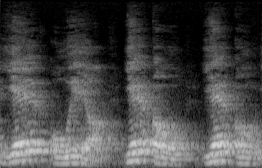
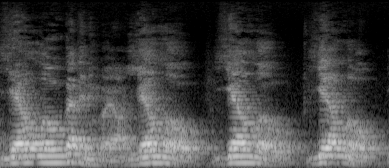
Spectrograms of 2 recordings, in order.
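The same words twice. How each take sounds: First: "yellow"를 '옐-오우'로; "yellow"의 둘째 음절에 L 없이; 음절대로 끊은 발음. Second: "yellow"를 '옐로우'로 L을 이어서; "yellow"의 L 힘이 둘째 음절까지 넘어가게. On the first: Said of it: "음절상으로 봤을 때는". ("yellow", L을 첫 음절 끝에만 두고) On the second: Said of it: "옆에까지 영향이 미쳐져서". ("yellow", L이 하나 더 있는 것처럼) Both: Shown as a demonstration.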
